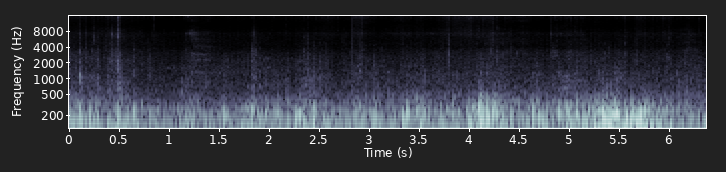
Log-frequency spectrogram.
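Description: Car cabin noise while driving over a rough dirt and gravel road: a steady low rumble of engine and tyres, with faint scattered knocks.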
